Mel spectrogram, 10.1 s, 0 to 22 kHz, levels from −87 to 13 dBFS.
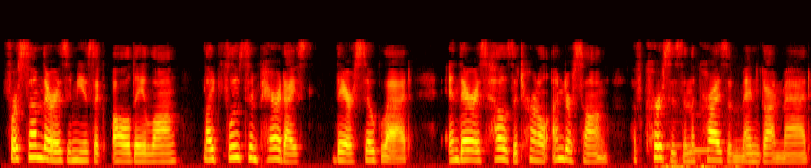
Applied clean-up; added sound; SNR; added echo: none; Subway, metro, underground / Doorbell; 13 dB; none.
